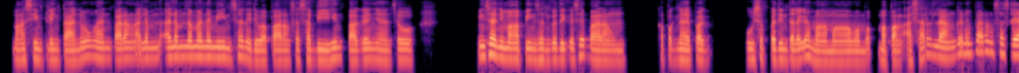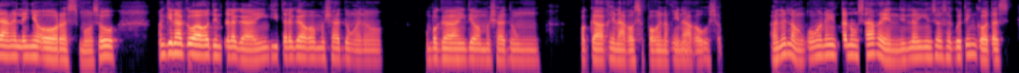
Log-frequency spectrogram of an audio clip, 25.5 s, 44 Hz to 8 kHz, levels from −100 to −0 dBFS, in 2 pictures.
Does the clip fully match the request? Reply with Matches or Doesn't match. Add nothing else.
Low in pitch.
Matches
